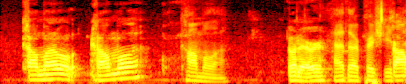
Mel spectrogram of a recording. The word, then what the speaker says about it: Kamala: Camellia? Kamala? Kamala. Whatever. Heather, I appreciate the trash panda. Thank you. Kamala. Can you say it? Kamala. There you go.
